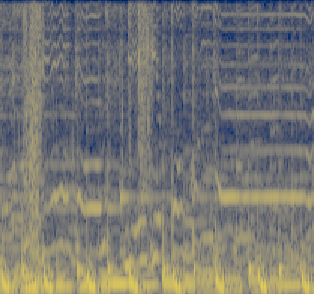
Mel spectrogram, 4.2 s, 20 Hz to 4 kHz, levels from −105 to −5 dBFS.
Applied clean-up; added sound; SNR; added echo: none; Tearing; 16 dB; reverberation time 0.4 s.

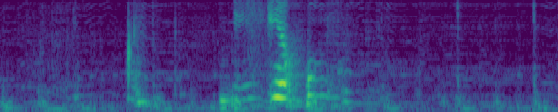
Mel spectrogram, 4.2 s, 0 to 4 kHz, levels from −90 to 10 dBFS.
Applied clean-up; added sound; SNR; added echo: neural mask model DeepFilterNet 3.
